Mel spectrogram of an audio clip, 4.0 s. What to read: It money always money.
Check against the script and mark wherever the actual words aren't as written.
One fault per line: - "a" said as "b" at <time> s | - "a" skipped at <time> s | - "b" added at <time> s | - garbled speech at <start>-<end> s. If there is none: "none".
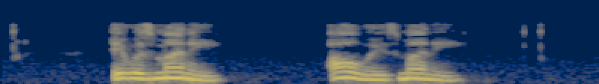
- "was" added at 0.9 s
